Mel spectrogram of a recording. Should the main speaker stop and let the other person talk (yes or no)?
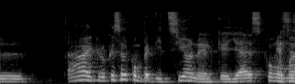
yes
